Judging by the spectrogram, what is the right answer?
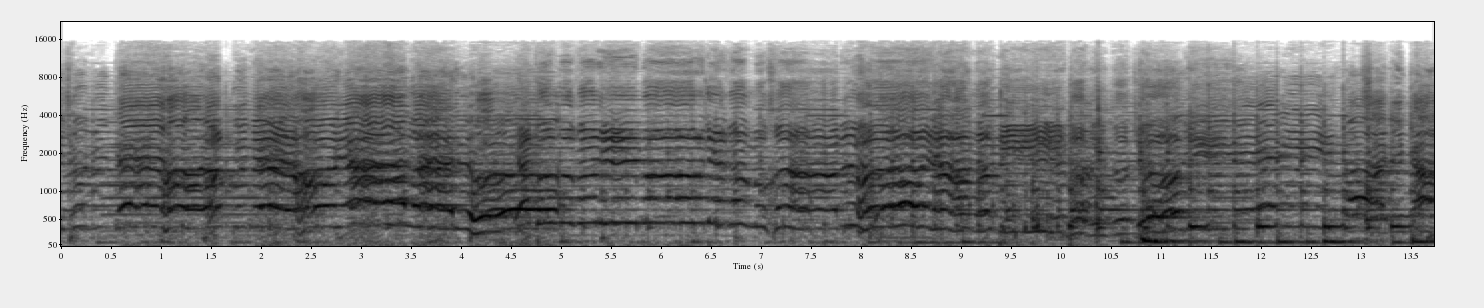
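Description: Qawwali singing: a male lead voice sings long, ornamented phrases that slide between notes. A steady hand-drum beat comes in near the end.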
